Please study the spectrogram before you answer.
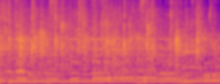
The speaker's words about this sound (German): Come on, let's give him another round of applause. Lass ihn nochmal einen Applaus geben. Well done. Gut gemacht.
